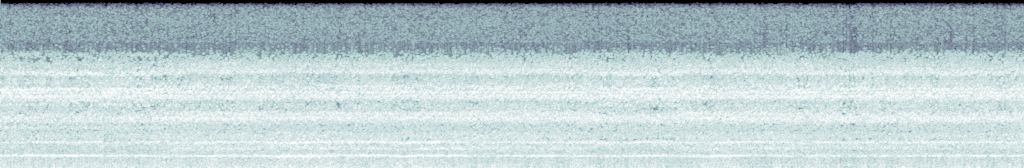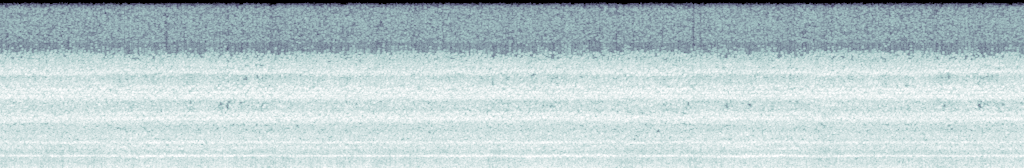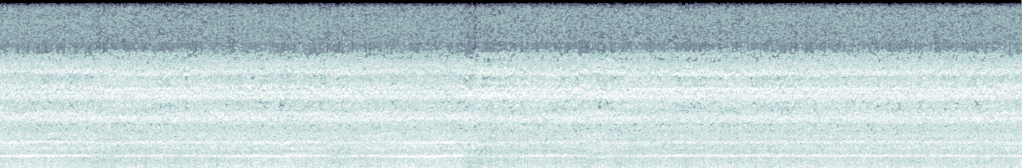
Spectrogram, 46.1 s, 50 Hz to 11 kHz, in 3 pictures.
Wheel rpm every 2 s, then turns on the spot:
220, 230, 230, 230, 230, 230, 230, 230, 230, 230, 230, 220, 230, 220, 230, 230, 230, 230, 220, 220, 220, 230, 230.
none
